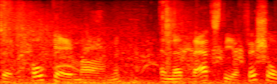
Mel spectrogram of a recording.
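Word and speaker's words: Pokémon: Even though they tried they tried putting that little uh uh that little accent mark over the e, it never caught on. A lot of people just say Pokemon or sometimes Pokemon if they're feeling real spicy cuz in English we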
